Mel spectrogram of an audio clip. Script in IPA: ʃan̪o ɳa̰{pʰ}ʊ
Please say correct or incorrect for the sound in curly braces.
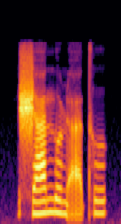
incorrect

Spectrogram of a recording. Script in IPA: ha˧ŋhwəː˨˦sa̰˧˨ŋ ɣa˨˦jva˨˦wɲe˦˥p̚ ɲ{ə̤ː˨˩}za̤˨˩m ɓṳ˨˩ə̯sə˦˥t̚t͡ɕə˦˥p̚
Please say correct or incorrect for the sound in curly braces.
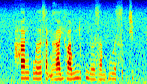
correct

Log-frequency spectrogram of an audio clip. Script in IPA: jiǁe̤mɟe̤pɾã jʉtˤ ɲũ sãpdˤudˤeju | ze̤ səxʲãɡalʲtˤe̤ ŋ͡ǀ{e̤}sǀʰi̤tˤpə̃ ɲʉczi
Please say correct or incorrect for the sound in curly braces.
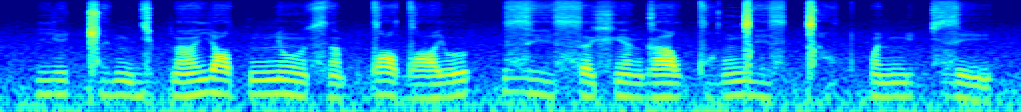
correct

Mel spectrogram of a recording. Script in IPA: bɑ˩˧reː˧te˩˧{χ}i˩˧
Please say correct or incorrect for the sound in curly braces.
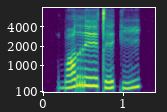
incorrect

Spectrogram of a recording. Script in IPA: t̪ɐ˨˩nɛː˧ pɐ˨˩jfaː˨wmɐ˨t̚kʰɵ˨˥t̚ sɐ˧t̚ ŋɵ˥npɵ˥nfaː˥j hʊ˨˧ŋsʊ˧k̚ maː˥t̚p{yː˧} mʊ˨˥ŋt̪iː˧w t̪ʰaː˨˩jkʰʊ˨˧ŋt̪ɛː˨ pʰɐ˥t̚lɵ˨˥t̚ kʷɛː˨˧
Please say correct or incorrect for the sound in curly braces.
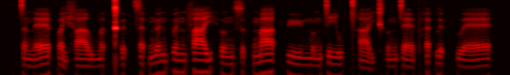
incorrect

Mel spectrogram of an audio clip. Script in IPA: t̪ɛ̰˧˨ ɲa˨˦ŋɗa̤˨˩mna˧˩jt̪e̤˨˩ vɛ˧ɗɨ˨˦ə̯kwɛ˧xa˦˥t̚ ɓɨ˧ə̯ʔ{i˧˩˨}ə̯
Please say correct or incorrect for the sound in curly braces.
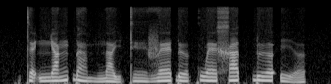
correct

